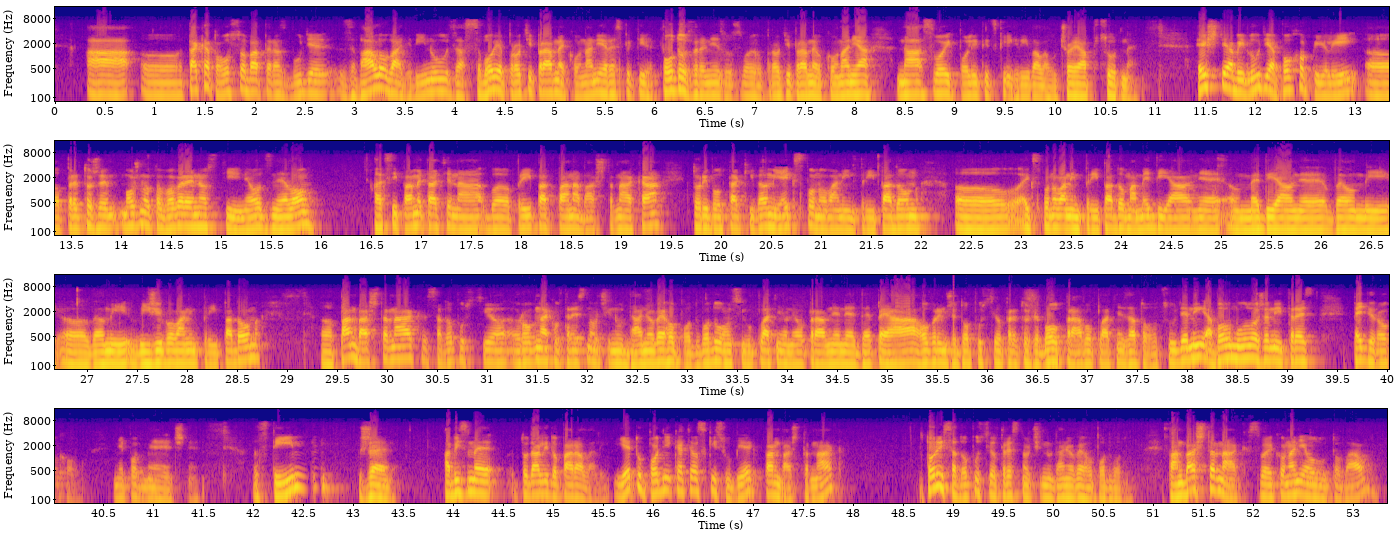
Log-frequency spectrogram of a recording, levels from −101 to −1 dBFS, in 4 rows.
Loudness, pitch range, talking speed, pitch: -14 LUFS, 110-130 Hz, 135 wpm, 115 Hz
